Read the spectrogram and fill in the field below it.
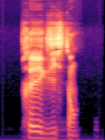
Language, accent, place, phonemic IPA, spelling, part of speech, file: French, France, Lyon, /pʁe.ɛɡ.zis.tɑ̃/, préexistant, adjective / verb, LL-Q150 (fra)-préexistant.wav
- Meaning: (adjective) preexisting; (verb) present participle of préexister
